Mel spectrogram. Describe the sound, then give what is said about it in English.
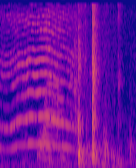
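A baby boy fusses and cries: one long, wavering, high-pitched wail that slowly falls in pitch, followed by a couple of sharp, louder whimpers and a softer trailing fuss. “Quit doing that, baby. You're being a little loud.”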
